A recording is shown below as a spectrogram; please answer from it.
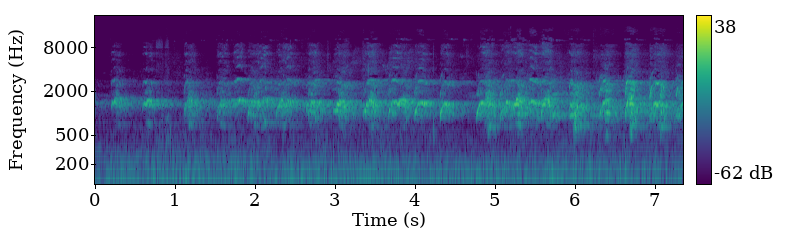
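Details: Hound pups, already running deer, are conditioned by chasing coyotes in an enclosed fox pen. A close pack bays in rapid, overlapping bursts of yelping, ringing cries, roughly three a second, and the chorus grows stronger in the second half.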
